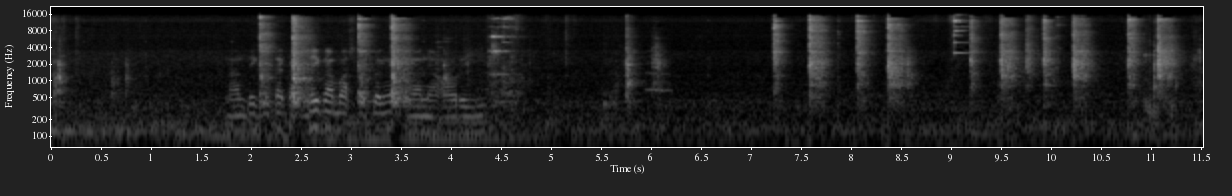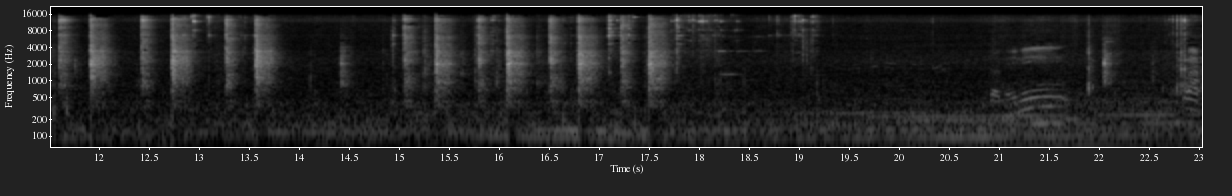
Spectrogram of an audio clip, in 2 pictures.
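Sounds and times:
hammer tapping on metal: 7.2s - 18.1s.

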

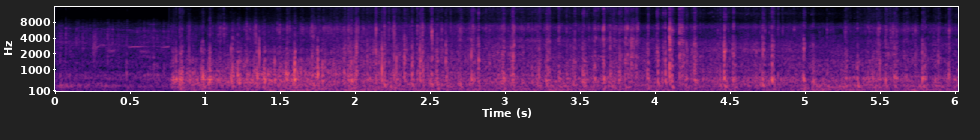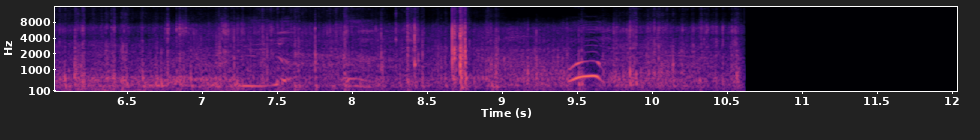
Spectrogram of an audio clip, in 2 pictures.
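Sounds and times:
skateboard wheels rolling on stone: 0.0s - 10.6s.

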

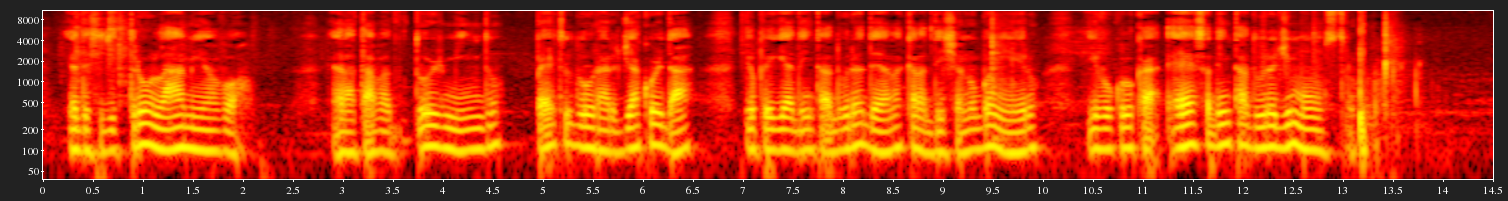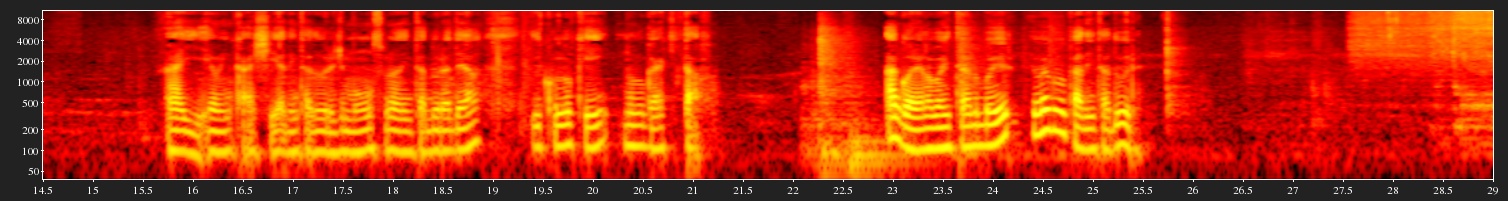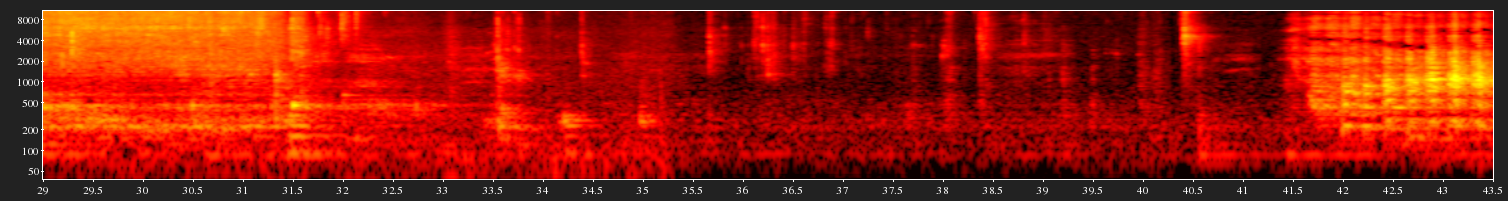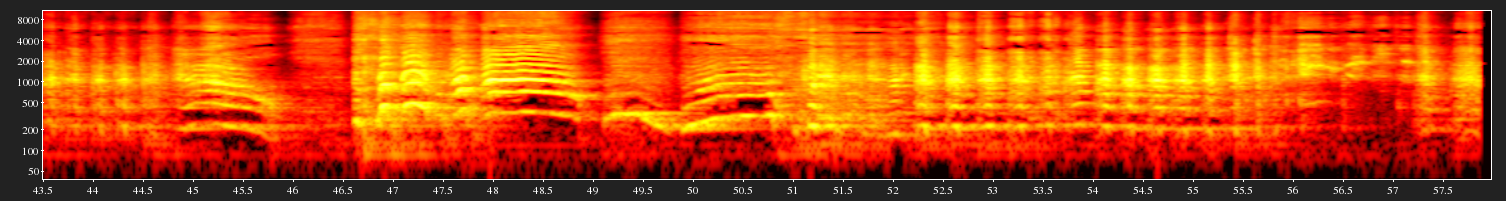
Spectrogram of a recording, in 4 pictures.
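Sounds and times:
elderly woman laughing hard: 41.5s - 45.8s, 46.6s - 57.9s.

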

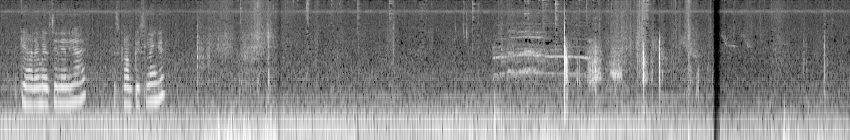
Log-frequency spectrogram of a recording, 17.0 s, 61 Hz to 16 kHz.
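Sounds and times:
rooster crowing: 9.8s - 12.6s
stone roller knocking on stone: 11.2s - 13.3s.

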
